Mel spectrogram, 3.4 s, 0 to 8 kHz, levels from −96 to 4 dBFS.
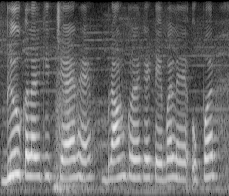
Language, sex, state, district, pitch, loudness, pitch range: Hindi, female, Gujarat, Valsad, 285 Hz, -15 LUFS, 270-305 Hz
